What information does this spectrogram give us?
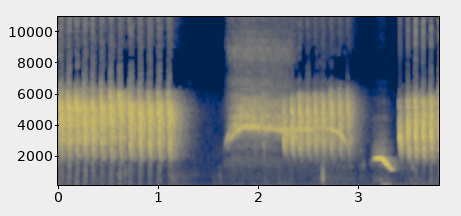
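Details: Bar-winged prinia, a tame kept bird, in nonstop ngebren singing: a long dense buzzy trill, a pause, then a whistled rising-level note running into more rapid trilling, and a quick descending slur before the trill resumes.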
